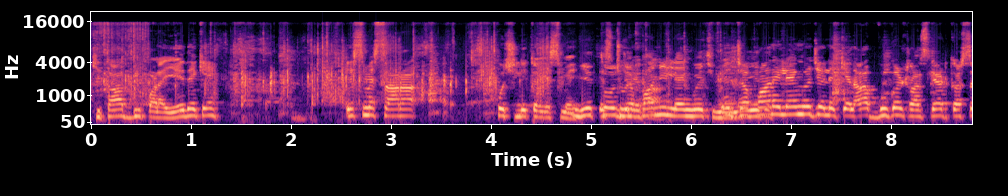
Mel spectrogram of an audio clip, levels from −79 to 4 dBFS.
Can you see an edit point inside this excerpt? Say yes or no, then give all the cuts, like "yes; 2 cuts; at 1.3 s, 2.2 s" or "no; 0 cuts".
no; 0 cuts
